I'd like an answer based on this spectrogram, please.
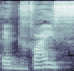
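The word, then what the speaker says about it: advice: আর যখন আমরা সি দিয়ে মানে নাউন ফর্মটা বলি তখন কিন্তু আমরা অ্যাডভাইস বলি, তখন সাউন্ড দিয়ে শেষ হয়। সো প্রোনাউন্সিয়েশনেও কিন্তু পার্থক্য আছে।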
